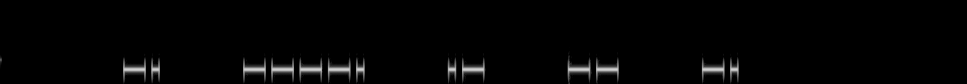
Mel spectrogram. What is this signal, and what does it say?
Morse code, heard as a keyed tone, about 17 wpm, spaced as for 8 wpm, 700 Hz. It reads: N9AMN
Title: USA Call Signs - 5 Characters - 4x Character Spacing - 17wpm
